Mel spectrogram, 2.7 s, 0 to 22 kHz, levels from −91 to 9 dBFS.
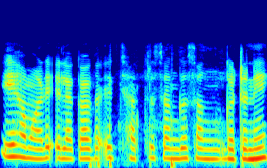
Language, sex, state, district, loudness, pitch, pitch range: Hindi, female, Bihar, Samastipur, -17 LUFS, 235 Hz, 230-250 Hz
